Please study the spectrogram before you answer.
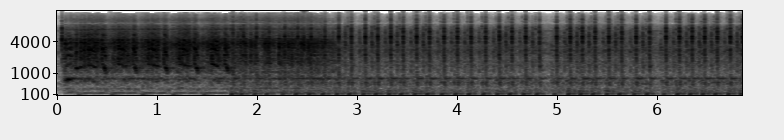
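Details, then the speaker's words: Project buggy engine, cold and unused for two weeks: catches and settles into loose uneven popping about three to four beats a second. Runs rough cold, improves as it warms; cause not identified. "ne aber das hier hat er auch letztes Mal immer gemacht ne der ist im kalten Zustand fingt extrem schlecht an wenn er warmer wird dann wird's besser"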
